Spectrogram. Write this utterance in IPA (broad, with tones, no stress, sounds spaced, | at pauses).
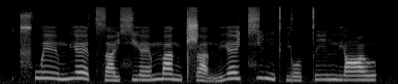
ʈ͡ʂʰ w e˥˧ ɪ̯ m j ɛ˥˩ t͡s a˩ ɪ̯ ɕ j ɛ˧˥ m a˥˩ n ʈ͡ʂ a̰˨˩ n j ɛ˥ t͡ɕ i˥˩ ŋ t̪ʰ j o˩ ʊ̯ t̪ i˥ n̪ j ɑ˥ ʊ̯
